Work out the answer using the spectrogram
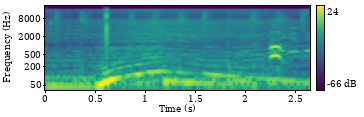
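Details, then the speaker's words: Mazda 323 Familia petrol engine that died suddenly as if losing power and then wouldn't start: after cleaning, short-checking and repairing the ECU board, it starts and runs, revving up smoothly and settling again. Normal running after the ECU repair. "umandar na ecu repair po na-repair po natin yung ecu niya"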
